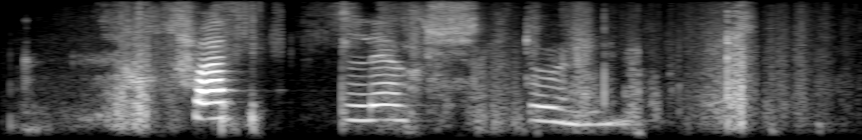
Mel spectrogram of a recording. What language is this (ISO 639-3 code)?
isl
